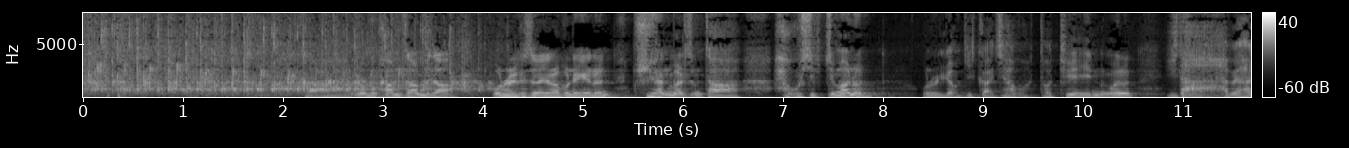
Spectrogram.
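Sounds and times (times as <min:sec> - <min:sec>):
audience applauding: 0:00.0 - 0:04.9
speech: 0:02.8 - 0:11.6.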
